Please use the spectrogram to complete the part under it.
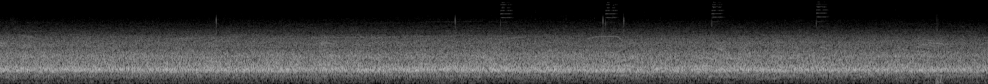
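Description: A football stadium crowd roars for the defense on a big third down during a Ducks versus Huskies game, a steady, dense wash of cheering that holds loud throughout with no break.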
